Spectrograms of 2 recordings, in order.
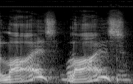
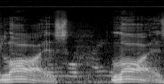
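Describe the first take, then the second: First: The pitch rises at the end of each word. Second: The pitch falls at the end of each word. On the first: The speaker is unsure and seeks the listener's support. "as opposed to" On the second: The speaker is confident and believes what they say. "when you're being honest and open about what you're saying and you believe it"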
